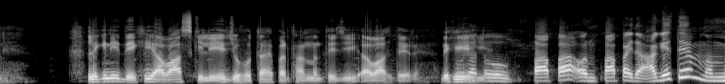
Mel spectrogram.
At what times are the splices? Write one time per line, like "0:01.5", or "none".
0:04.8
